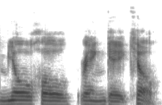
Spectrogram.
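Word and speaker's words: 妙法蓮華経: And in Japan, it's pronounced Myoho Renge Kyo.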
